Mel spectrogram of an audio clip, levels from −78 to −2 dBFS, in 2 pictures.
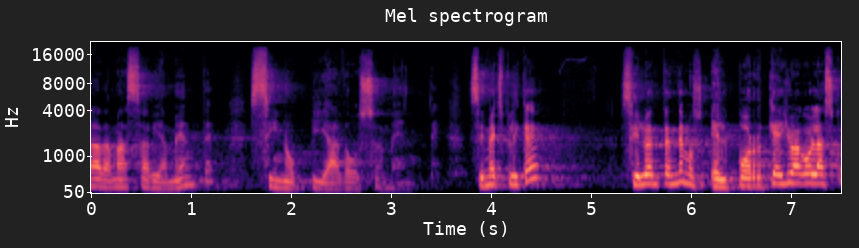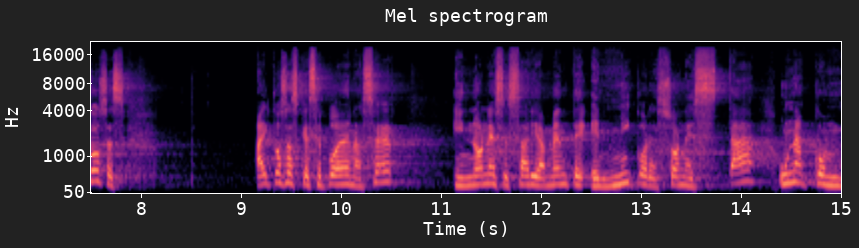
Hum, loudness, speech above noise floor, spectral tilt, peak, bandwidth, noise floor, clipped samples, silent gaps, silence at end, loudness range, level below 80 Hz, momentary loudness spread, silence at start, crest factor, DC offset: none; -25 LUFS; 42 dB; -3.5 dB/octave; -6 dBFS; 19.5 kHz; -67 dBFS; under 0.1%; none; 0 s; 6 LU; -90 dBFS; 12 LU; 0 s; 20 dB; under 0.1%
